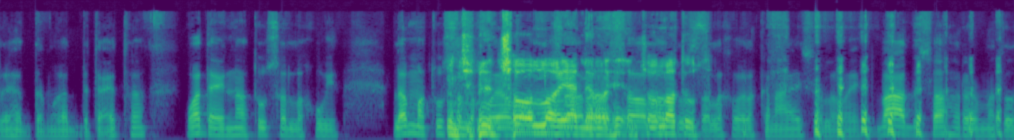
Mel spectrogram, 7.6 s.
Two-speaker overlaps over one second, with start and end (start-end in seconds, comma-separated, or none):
3.4-5.3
